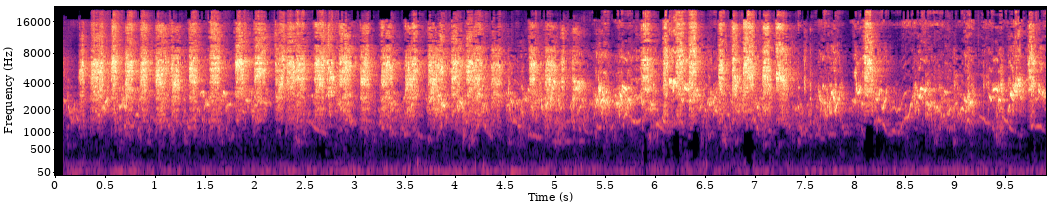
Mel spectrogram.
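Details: Pet budgerigars chirping: dense, continuous scratchy chatter with rapid buzzy pulses and squawky notes, steady and busy throughout, several birds likely overlapping.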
